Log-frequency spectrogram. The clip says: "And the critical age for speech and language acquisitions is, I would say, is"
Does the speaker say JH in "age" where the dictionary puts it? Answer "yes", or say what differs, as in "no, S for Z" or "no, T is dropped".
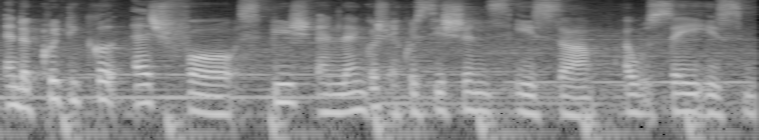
no, SH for JH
